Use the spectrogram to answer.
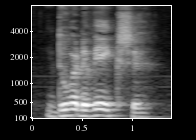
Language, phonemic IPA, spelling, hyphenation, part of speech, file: Dutch, /ˌdoːr.dəˈʋeːks/, doordeweeks, door‧de‧weeks, adjective, Nl-doordeweeks.ogg
- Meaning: 1. on a weekday 2. everyday, common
